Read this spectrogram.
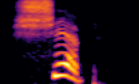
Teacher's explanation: you don't hear the standard S sound anymore, and you don't hear the H breathiness either? The handshake has created a completely new, unified sound.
